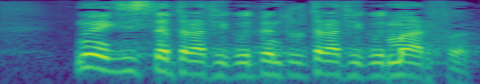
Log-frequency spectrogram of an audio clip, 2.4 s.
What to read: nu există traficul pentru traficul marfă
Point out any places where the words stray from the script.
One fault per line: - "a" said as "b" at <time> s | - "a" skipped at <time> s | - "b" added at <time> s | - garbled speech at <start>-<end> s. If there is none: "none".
none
